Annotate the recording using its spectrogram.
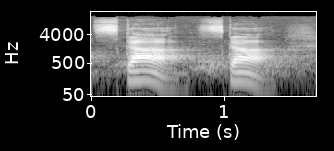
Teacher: we don't aspirate those hard consonants when they come after an s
